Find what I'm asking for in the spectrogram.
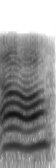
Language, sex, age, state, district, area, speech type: Assamese, female, 45-60, Assam, Goalpara, urban, conversation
